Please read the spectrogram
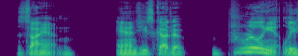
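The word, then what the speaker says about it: Zeihan: named Peter Zion, but his name is spelled Z E I H A N. Okay. But he says Zion, and he's got a brilliantly short podcast.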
